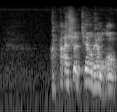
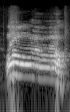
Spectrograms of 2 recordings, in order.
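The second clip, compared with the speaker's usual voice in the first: mock flustered objection; alarmed protest; 4 semitones higher, slower than usual. Retold gunman refusing the dare to shoot, mock alarmed protest.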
